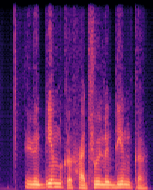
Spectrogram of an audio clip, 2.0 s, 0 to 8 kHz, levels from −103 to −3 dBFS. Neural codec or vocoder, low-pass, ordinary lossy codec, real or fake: codec, 16 kHz, 0.5 kbps, X-Codec, HuBERT features, trained on general audio; none; none; fake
